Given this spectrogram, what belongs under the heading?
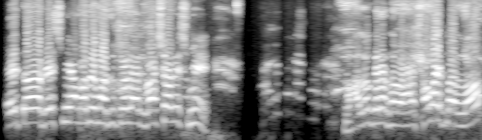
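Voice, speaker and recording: An adult host running a children's game, coaxing and cheering the kids on with quick repeated encouragement. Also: sits high, fairly even intonation, fairly bright tone, no room sound. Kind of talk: running a live kids' game. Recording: noisy crowd of children around.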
